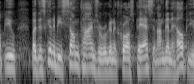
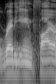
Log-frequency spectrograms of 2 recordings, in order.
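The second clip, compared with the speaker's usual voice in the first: plain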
